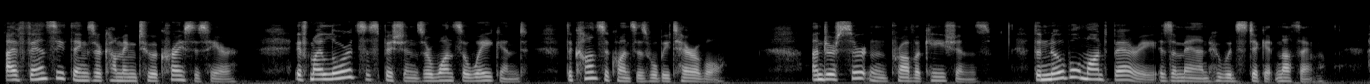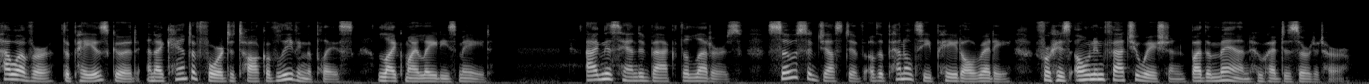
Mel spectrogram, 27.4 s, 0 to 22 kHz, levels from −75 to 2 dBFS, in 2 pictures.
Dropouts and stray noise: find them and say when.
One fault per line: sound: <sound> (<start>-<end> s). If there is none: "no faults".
no faults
